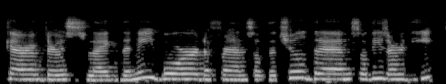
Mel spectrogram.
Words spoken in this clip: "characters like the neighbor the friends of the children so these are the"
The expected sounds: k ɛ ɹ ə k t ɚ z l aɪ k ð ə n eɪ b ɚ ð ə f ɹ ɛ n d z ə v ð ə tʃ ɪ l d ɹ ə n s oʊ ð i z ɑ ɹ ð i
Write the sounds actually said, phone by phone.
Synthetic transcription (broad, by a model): k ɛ ɹ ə k t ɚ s l aɪ k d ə n eɪ b ɚ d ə f ɹ ɛ n d s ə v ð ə tʃ ɪ l d ɹ ə n s oʊ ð i s ɑ ɹ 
